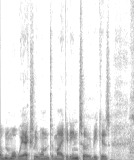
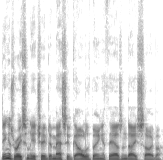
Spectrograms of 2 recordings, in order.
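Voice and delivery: louder, upbeat host intro; podcast intro read; 6 dB louder than usual. Acted. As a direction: sell the episode like a presenter. Reads the episode intro.

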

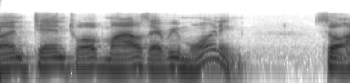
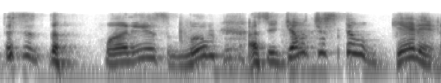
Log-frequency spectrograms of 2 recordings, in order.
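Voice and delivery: much higher, insistent, imitating himself; insisting defensively; 7 semitones higher than usual. He defends the movie to his friends, insisting in a much higher voice. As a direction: squeak out a stubborn defense. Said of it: "I was like".

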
